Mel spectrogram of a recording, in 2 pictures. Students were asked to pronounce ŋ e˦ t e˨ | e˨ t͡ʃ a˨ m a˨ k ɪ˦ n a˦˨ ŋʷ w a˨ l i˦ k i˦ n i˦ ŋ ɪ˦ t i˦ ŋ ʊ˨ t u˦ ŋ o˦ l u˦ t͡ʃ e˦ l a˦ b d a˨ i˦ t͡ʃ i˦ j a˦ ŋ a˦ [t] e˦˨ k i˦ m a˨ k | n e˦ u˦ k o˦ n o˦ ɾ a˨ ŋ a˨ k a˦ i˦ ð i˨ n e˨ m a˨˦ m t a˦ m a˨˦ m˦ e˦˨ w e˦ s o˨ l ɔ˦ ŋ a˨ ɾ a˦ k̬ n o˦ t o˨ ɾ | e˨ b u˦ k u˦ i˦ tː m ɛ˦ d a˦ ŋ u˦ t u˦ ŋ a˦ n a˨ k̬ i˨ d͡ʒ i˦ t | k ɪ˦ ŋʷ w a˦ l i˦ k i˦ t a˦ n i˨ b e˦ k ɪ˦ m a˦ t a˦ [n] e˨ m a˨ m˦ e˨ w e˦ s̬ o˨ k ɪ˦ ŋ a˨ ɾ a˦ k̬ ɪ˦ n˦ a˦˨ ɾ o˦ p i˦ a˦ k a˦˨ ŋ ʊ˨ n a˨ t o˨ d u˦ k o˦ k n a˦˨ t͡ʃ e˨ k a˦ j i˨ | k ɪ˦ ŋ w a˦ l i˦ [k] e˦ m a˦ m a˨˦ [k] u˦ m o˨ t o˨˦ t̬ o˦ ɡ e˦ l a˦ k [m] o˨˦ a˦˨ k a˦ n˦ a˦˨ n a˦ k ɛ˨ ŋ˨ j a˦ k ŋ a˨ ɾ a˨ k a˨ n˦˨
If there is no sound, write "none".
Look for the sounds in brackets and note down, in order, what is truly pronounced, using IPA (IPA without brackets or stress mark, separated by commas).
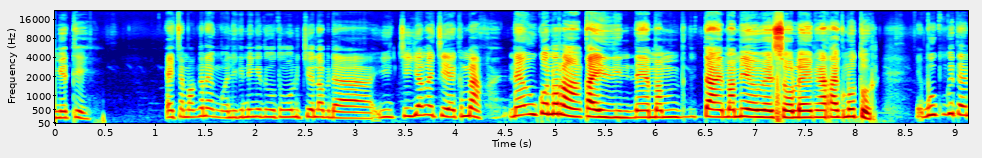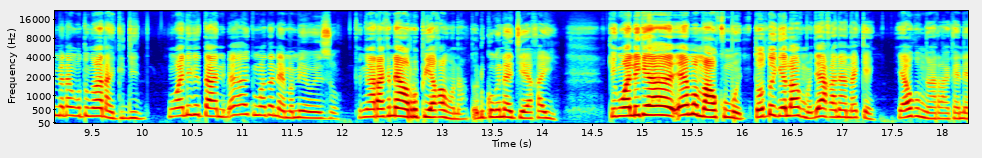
t͡ʃ, n, k, k, m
